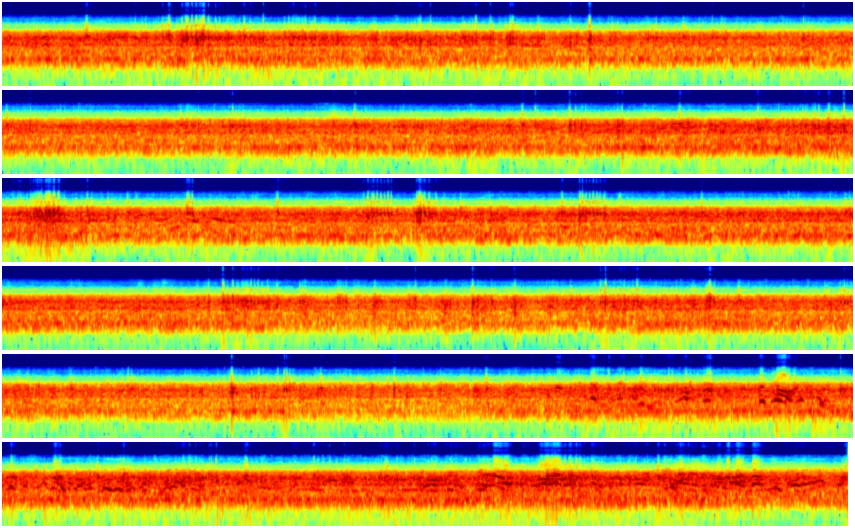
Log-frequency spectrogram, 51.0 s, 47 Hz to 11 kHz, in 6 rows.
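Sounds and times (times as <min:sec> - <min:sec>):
faint ticks: 0:13.6 - 0:15.4, 0:16.0 - 0:19.0, 0:26.9 - 0:33.1.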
